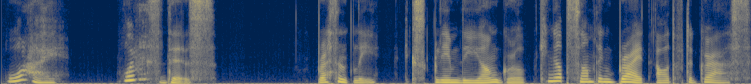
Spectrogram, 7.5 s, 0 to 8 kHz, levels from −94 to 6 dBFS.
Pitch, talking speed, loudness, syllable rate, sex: 220 Hz, 135 wpm, -18 LUFS, 4.4 syllables/s, female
